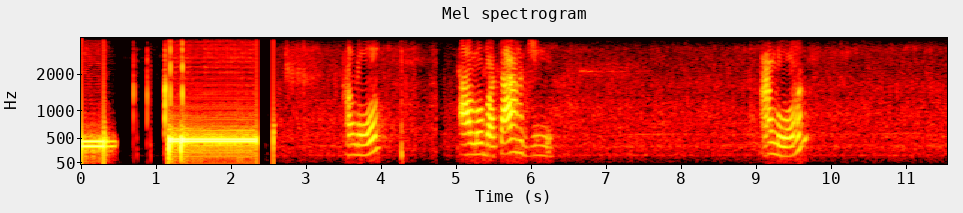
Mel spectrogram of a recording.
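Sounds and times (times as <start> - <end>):
telephone line tones of an incoming call being transferred: 1.2 - 2.4
speech: 3.6 - 4.1, 5.0 - 6.4, 9.1 - 9.8.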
